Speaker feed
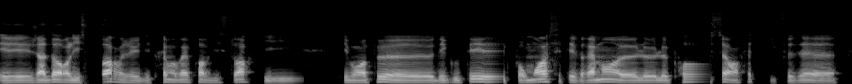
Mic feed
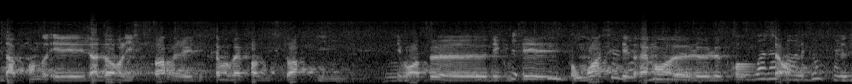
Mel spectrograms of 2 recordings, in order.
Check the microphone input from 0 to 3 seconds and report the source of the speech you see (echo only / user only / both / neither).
echo only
